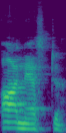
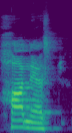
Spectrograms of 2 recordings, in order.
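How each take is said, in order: First: The h at the start is silent. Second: The h at the start is pronounced. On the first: The speaker calls it right. "एच silent होता है" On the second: The speaker calls it wrong. "अक्सर लोग जो बोलते हैं"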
